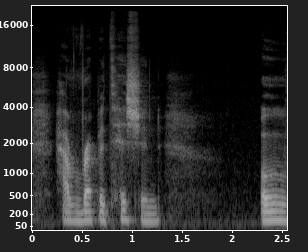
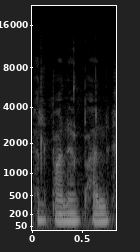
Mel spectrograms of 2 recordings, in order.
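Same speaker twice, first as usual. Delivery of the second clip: "el pan, el pan" repeated much softer; softer drill repetition; 8 dB quieter than usual. Shown as a demonstration. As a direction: murmur the word over to memorize it. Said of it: "so I'm memorizing bread".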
